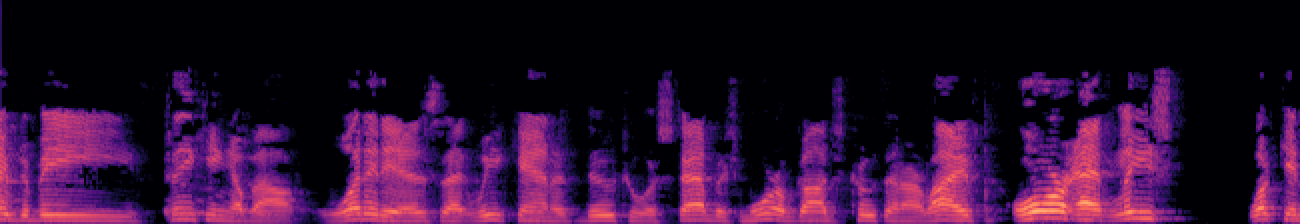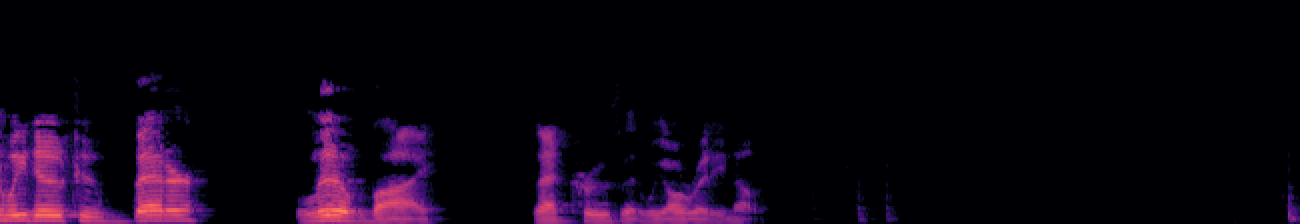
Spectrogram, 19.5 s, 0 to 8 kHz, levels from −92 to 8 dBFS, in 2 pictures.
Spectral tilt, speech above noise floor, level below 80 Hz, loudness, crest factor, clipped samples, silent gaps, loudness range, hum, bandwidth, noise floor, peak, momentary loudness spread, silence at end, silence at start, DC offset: -9 dB/octave; 51 dB; -76 dBFS; -24 LUFS; 24 dB; under 0.1%; 11.41-11.96 s, 13.18-13.73 s; 22 LU; none; 5.6 kHz; -76 dBFS; -4 dBFS; 21 LU; 4.15 s; 0 s; under 0.1%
